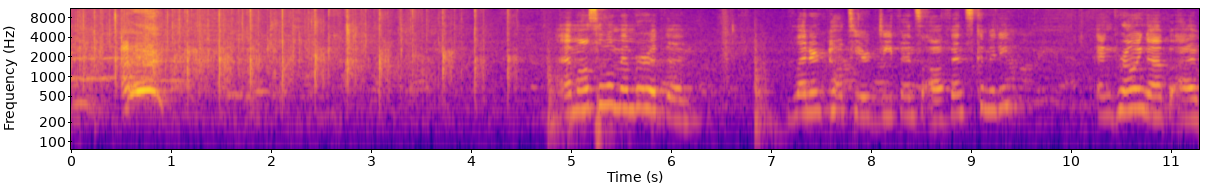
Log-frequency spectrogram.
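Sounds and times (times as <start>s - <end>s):
voice or cheer: 0.0s - 1.2s
audience applause at a community gathering: 0.0s - 4.6s
speech: 4.9s - 6.4s, 7.2s - 9.6s, 10.2s - 11.2s.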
